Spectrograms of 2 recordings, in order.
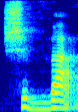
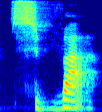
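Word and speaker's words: śva: The s with a little thing on top sounds like c h like in the English word ship. Ship. So we pronounce shva.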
